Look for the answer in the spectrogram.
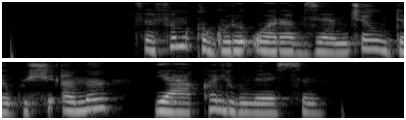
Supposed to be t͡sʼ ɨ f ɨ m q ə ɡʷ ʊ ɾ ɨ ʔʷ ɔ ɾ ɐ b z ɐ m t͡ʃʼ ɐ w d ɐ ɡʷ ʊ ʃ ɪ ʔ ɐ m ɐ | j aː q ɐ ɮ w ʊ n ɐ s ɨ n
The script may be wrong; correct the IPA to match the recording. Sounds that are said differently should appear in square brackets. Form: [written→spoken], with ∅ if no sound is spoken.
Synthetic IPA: t͡sʼ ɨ f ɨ m q ə ɡʷ ʊ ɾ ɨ ʔʷ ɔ ɾ ɐ b z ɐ m t͡ʃʼ ɐ w d ɐ ɡʷ ʊ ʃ ɪ ʔ ɐ m ɐ | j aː q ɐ ɮ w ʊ n ɐ s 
